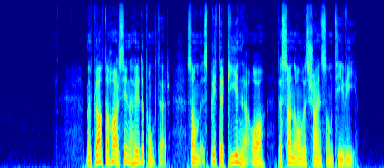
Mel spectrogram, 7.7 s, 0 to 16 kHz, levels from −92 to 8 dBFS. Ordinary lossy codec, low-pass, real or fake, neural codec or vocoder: Opus, 64 kbps; 14.4 kHz; real; none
